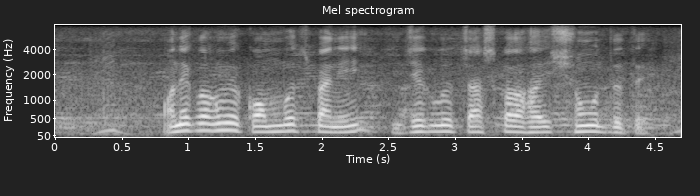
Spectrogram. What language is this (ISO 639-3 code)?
ben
